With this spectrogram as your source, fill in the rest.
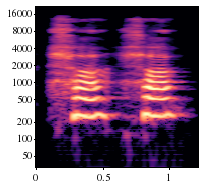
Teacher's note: Your ha should be sharp from the middle part of your throat.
